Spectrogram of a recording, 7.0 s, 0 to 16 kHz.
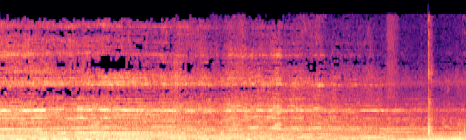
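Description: Radio-controlled inshore racing boat's 26cc two-stroke petrol engine running at speed, a steady high buzz that dips briefly in pitch near the end before picking up again.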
